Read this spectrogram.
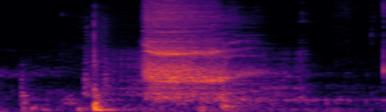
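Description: A young man breathes out heavily.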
